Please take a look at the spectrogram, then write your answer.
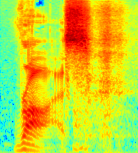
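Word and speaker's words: Ra's: of the word like razal ghoul is supposed to mean head of the demon in Arabic and okay the word Raz is pronounced Ros they're saying it correctly in the movie If you're looking at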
